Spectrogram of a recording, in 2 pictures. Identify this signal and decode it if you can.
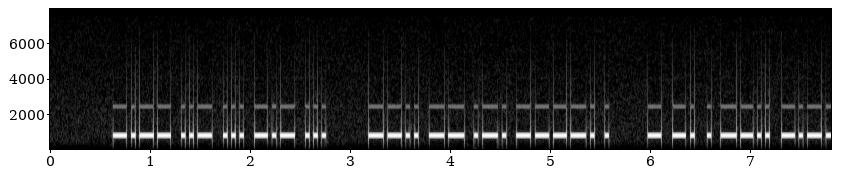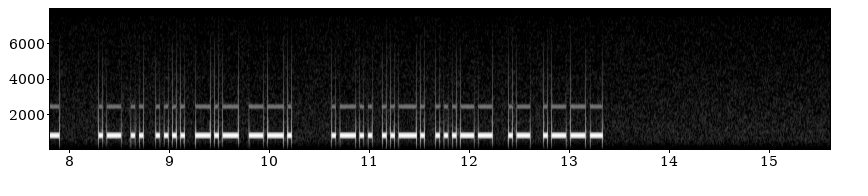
Morse code, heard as a keyed tone, hand-sent with a bug key, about 29 wpm, 820 Hz. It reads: YUSKS ZMR9E TNEZY AIHKG LF3AJ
